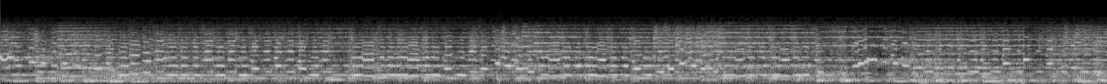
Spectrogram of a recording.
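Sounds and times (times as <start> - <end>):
flute playing quick melody: 0.0 - 11.0
lower accompaniment: 0.0 - 11.0.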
